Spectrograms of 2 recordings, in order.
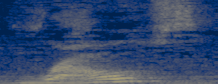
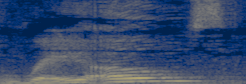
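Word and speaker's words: Rao's: Now I have always pronounced this marinara sauce Rouse, but lately people have been saying to me that it is pronounced Rayos.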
